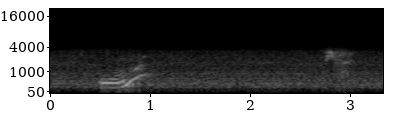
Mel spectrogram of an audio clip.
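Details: Levi, a 13-week-old Boxer puppy, practising the shake trick: one short whine that holds level, then climbs steeply. A fainter squeaky note follows about two seconds later in a quiet indoor room.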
